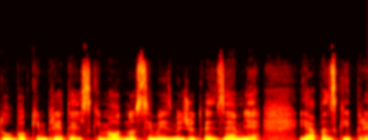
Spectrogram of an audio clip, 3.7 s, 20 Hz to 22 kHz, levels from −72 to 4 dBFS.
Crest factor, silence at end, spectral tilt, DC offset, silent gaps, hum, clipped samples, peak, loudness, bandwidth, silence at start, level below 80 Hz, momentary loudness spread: 10 dB; 0 s; -5 dB/octave; under 0.1%; none; none; under 0.1%; -8 dBFS; -19 LUFS; 14 kHz; 0 s; -48 dBFS; 5 LU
